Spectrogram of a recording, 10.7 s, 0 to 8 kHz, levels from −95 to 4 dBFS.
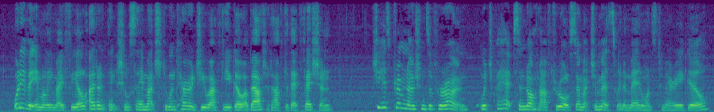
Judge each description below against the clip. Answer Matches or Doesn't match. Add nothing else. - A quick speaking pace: Matches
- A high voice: Matches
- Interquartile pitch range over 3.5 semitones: Matches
